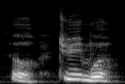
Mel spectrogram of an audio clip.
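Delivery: high, loud, drawn-out cry; anguished slow wail. A narrator's reading. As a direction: cry out in despair. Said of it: "s'écria la pauvre fille".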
